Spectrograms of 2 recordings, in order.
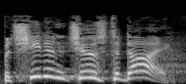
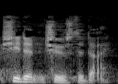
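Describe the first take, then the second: First: High, plain-level protesting question; quoting the objection in a raised voice; retold plea, pitched well up; questioner's protest. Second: Said in the usual way. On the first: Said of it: "the question came back". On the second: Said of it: "You're a hundred percent right".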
